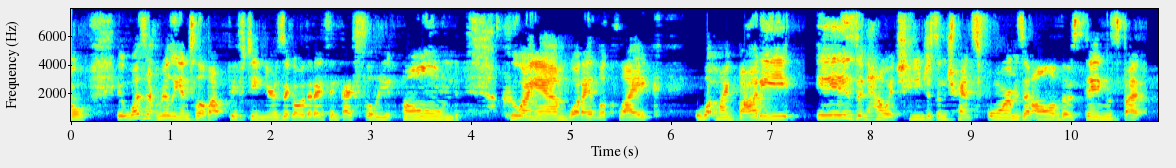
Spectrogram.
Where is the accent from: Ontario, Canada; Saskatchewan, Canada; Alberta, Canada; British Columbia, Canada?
British Columbia, Canada; Vancouver; also born or lived in Iran; But my story is that I was born in Iran. I'm Iranian, and my family immigrated to Canada, to Vancouver, Canada, which is where you live, the best city on earth.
